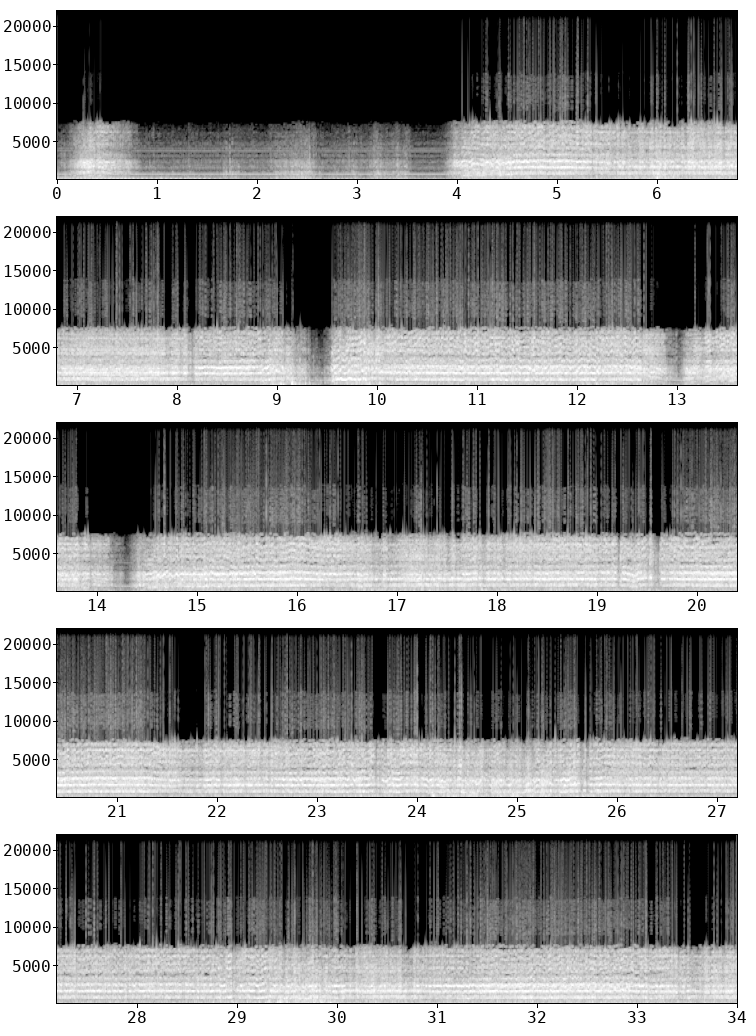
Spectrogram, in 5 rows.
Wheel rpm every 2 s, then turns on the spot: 40, 20, 180, 210, 170, 210, 150, 150, 210, 230, 220, 220, 210, 240, 230, 220, 210.
12-14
